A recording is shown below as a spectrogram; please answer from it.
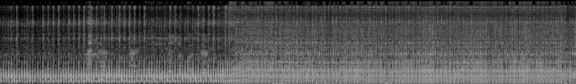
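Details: Small two-stroke agricultural sprayer engine after new spark plug fitted, carburetor being checked: buzzes high and steady, then settles to a lower even drone with no misfire or sputter; runs normally.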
